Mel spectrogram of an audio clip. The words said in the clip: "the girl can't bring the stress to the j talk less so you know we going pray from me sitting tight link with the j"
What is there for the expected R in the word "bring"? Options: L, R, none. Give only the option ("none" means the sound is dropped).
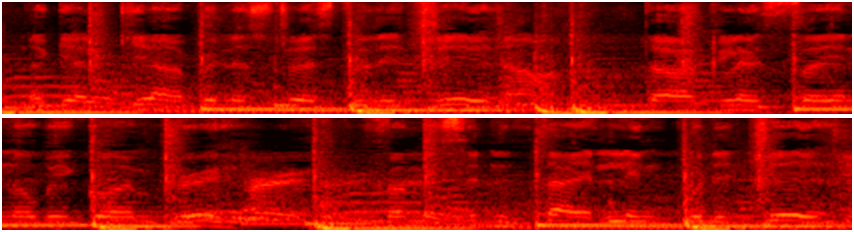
none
